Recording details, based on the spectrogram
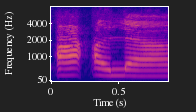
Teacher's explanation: اعلا عین ہے اس لیے اعلا کہیں گے. عین حلق سے نکلتا ہے نا، اسے آلہ نہیں کہیں گے، الا نہیں کہیں گے. عین ہے اس لیے حلق سے اعلا.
